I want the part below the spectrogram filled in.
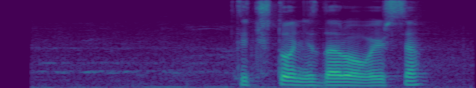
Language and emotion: Russian, neutral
